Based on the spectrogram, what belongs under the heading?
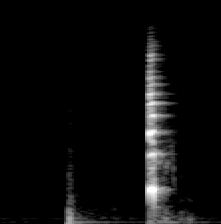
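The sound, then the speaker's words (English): A single short electronic chirp from a smoke detector with a low battery rings out sharply after a soft low thump, then silence. “Whoa, the smoke detector battery's going off.”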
